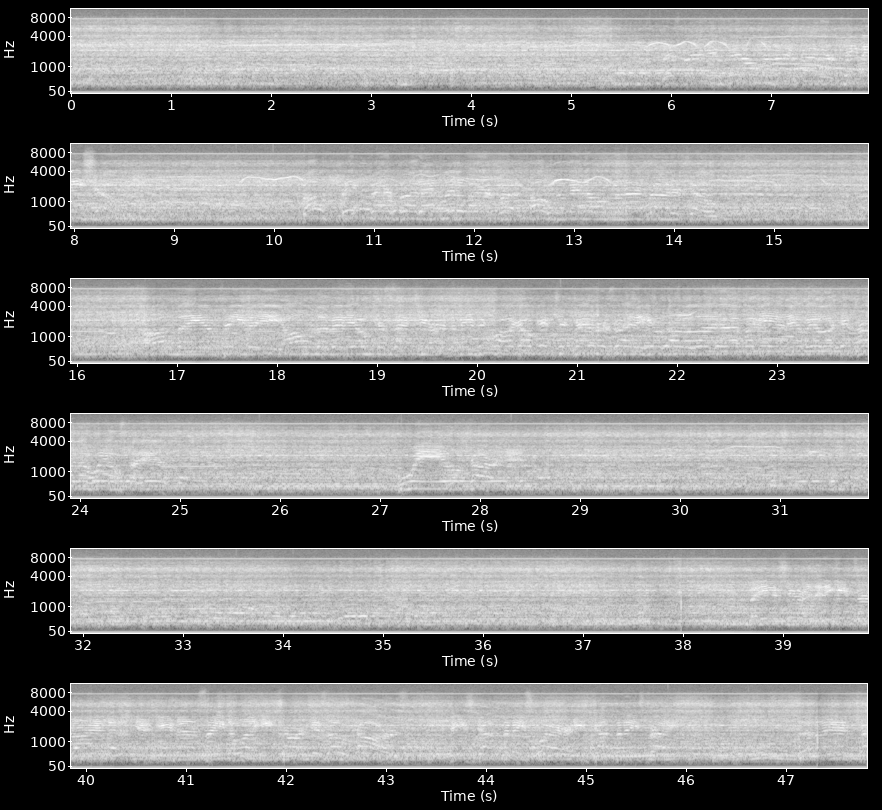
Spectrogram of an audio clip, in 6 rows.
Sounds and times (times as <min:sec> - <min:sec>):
Speech: 0:05.9 - 0:08.5, 0:10.3 - 0:14.7, 0:16.6 - 0:25.1, 0:27.2 - 0:28.6, 0:38.7 - 0:46.0, 0:47.1 - 0:47.8.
